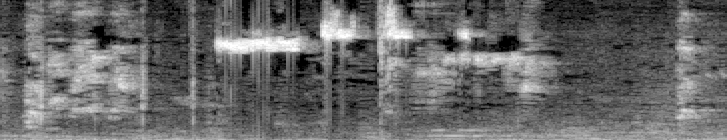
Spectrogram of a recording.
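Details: Orange-headed thrush in a bathing cage, singing 'teler gacor': a scratchy opening phrase, then loud, piercing, very high drawn-out whistles and shorter squeaks, followed by quieter notes.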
